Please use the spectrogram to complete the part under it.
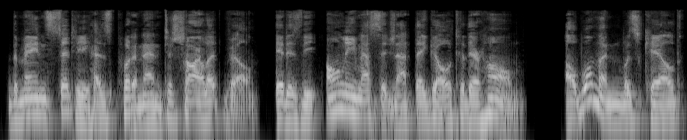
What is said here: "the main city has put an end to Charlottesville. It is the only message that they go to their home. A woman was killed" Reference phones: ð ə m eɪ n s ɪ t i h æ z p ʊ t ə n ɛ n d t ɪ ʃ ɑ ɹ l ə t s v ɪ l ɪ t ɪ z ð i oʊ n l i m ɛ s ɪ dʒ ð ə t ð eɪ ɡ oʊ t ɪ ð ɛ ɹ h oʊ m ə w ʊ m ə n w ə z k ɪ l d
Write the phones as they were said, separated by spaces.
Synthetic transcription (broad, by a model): ð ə m eɪ n s ɪ t i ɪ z p ʊ t ə n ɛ n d t ɪ ʃ ɑ ɹ l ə t v ɪ l ɪ t ɪ z ð i oʊ n l i m ɛ s ɪ dʒ ð ə t ð eɪ ɡ oʊ t ɪ ð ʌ ɹ h oʊ m ə w ʊ m ə n w ə z k ɪ l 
